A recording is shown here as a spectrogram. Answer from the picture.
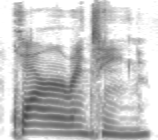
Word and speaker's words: quarantine: time quarantine quarantine okay the first syllable is where we are having some issues quar quarantine yes the first sound specifically sometimes you're saying car like a car Kaku but you want to say quarantine perfect yeah so this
